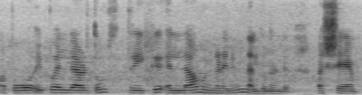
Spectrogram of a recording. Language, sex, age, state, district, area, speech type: Malayalam, female, 30-45, Kerala, Kasaragod, rural, spontaneous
